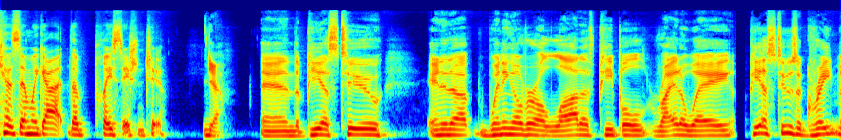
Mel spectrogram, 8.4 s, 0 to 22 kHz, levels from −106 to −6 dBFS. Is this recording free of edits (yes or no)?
yes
